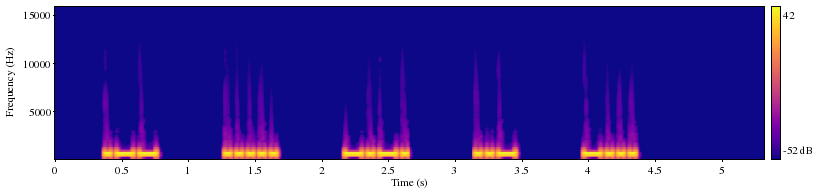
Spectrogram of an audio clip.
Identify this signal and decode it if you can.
Morse code, heard as a keyed tone, about 28 wpm, spaced as for 13 wpm, 700 Hz. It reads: W5CUB
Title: USA Call Signs - 4x Character Spacing - 28wpm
